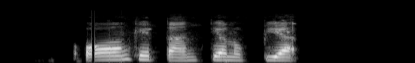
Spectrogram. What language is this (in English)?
Matsés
